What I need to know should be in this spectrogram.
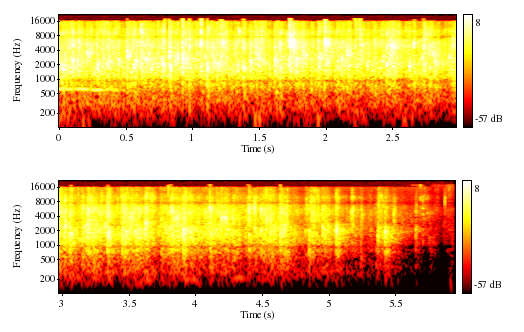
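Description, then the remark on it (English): An audience bursts into a dense, steady round of applause for a speaker who shared a journey of faith, many hands clapping together in a loud wash that holds for several seconds before thinning out and fading at the end. “Big round of applause.”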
